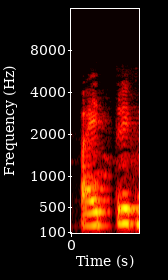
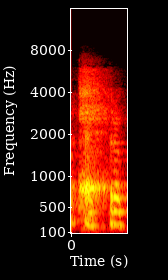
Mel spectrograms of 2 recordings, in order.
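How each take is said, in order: First: पैतृक said as पैत्रिक; mistaken ri. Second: Said in the usual way. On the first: Shown as a demonstration. Teacher rejecting a common error, mistaken ri. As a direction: put a clear रि in पैतृक. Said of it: "नहीं होता है". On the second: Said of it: "होता है".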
